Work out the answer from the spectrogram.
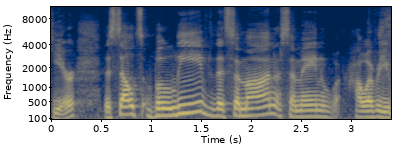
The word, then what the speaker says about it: Samhain: Halloween comes from an ancient pagan festival called, and I hope I say this right, Samhain. Samhain, I think that's how you pronounce it, which actually means summer's end and marks the beginning of winter.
